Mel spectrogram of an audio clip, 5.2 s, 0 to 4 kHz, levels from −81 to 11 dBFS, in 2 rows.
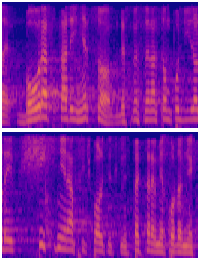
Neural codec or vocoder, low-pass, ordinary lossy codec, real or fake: none; 3.6 kHz; MP3, 24 kbps; real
